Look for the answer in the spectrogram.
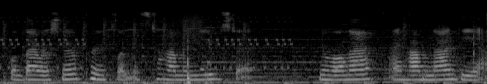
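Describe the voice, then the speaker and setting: A woman's voice: mid-range voice, level tone, moderate pace, natural voice. A woman with an English accent reading the lines of an earnest young male defense lawyer from a courtroom game aloud. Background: game music.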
